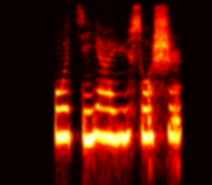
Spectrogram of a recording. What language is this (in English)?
Chinese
